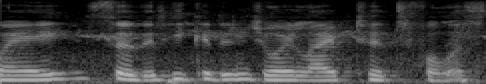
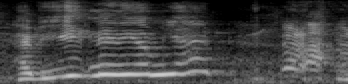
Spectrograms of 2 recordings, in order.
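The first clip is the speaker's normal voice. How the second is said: higher, loud; Lenny asking; 10 semitones higher, 5 dB louder than usual. Retold or imitated. Lenny questioning the neighbours. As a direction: ask with a hint of a prank. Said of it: "He goes".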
